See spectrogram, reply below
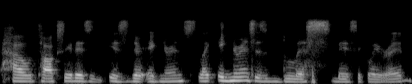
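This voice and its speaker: A young man, talking loosely and at length. His voice sits dark and mellow, with a husky edge to it. He rambles through fillers and drops casual swears. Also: mid-range voice, fairly quick, no room sound. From United States. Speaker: podcast host. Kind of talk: casual chat.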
